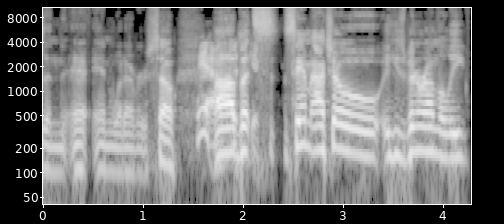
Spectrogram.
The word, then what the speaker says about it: Acho: Sam Acho? I don't even know how to say this guy's name. Acho Mama. Yeah. It's Nacho without an N.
